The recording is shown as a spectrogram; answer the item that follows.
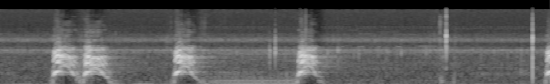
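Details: Beagle confronting a Dhaman rat snake in a vegetable plot, barking in irregular bursts: a quick double bark, then single barks spaced about one to two seconds apart, five in all, with a few faint clicks between.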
